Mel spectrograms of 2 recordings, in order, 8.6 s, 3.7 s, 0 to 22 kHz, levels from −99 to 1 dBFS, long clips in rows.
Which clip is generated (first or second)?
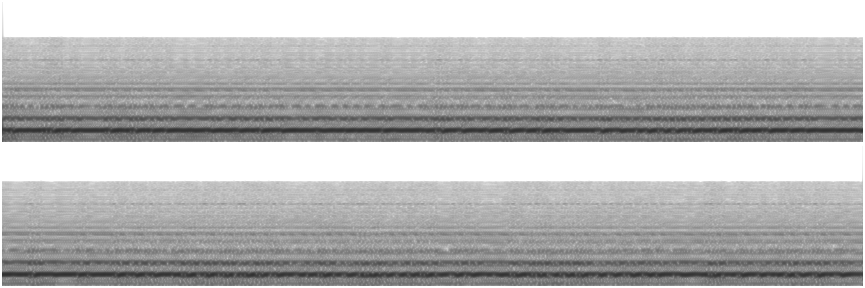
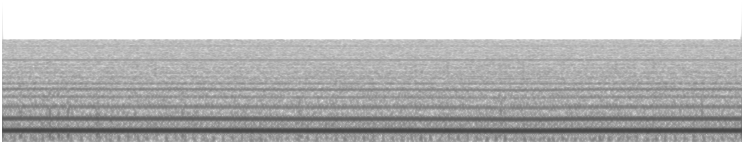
first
